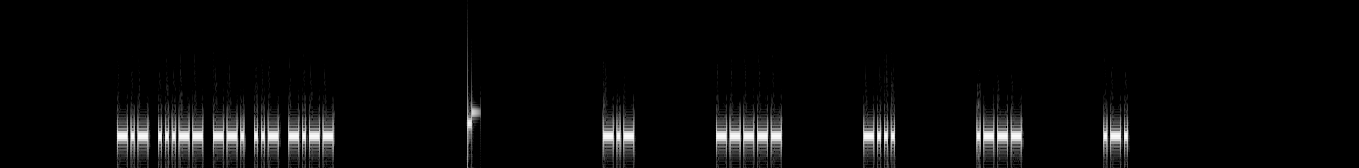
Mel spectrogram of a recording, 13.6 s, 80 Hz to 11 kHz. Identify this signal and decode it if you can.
Morse code, heard as a keyed tone, about 36 wpm, spaced as for 15 wpm, 700 Hz. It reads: K3GUY K0BJR
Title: USA Call Signs - 5 Characters - 8x Character Spacing - 35wpm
